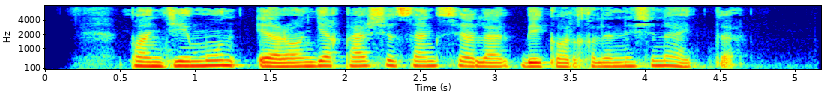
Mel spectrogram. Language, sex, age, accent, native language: Uzbek, female, 12-17, Toshkent shahri, Uzbek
